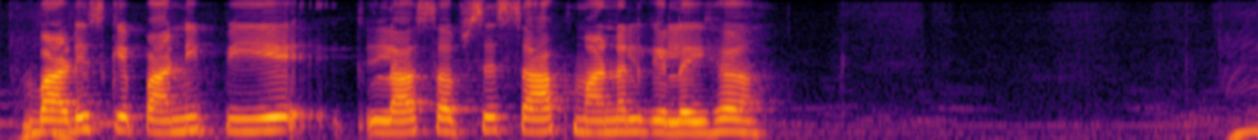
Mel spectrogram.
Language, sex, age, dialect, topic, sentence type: Magahi, male, 31-35, Western, agriculture, statement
